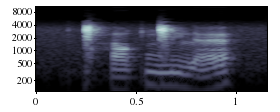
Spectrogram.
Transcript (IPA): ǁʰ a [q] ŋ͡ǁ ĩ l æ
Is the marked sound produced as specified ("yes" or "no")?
yes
